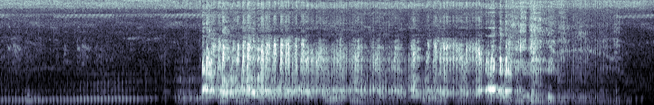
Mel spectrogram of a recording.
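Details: Leopards during mating, heard close by: low murmuring at first, then a loud, harsh snarling roar erupts and churns for about five seconds, swelling near the end before fading into quiet.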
